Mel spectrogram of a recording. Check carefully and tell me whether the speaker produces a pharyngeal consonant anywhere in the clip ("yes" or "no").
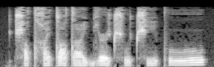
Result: no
